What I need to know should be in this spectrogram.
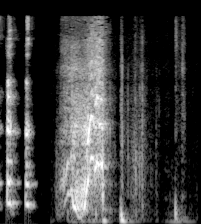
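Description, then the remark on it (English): Two short voiced chirps come first, then a raspy zip drawn across for about half a second, followed by a few quick scratchy tugs, a homemade sound effect of a handbag's zipper being pulled. “I'll do it like a bag with a zip.”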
